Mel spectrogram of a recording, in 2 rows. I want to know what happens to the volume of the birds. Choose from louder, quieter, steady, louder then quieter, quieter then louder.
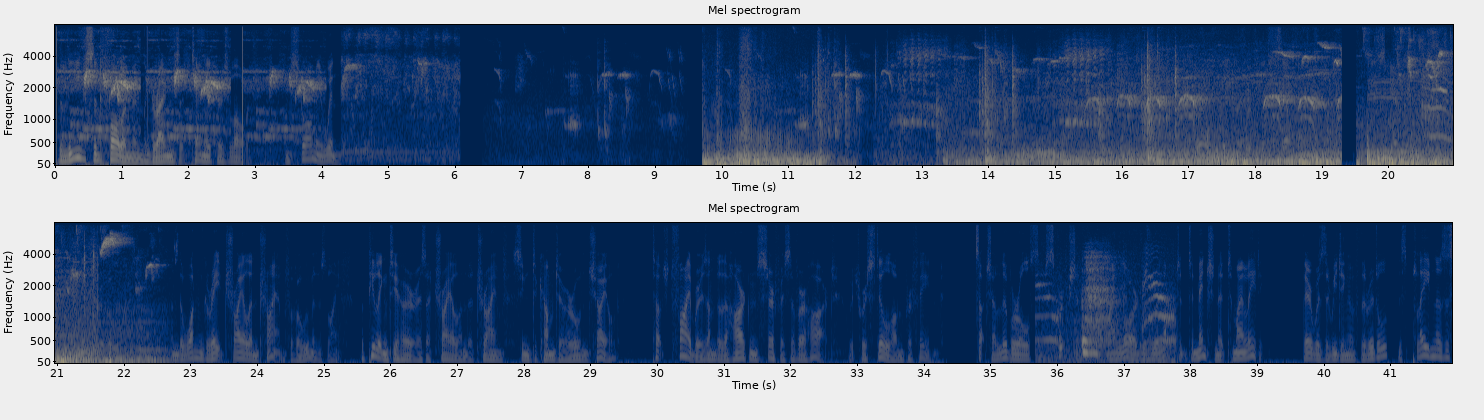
quieter then louder.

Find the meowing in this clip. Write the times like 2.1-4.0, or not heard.
9.7-11.6, 20.1-21.6, 35.6-37.8.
